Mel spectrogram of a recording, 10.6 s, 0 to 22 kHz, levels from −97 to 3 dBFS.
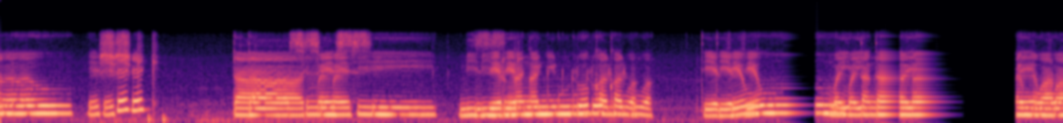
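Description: Throughout the clip the speech is heard twice: a second full-band copy, about as loud as the original, follows roughly 150 ms behind with no decay or room colour. This doubled audio track likely comes from the signal being captured again over a slower path.

Three call audio freezes follow, at 7.83 to 8.17 s, 8.81 to 9.01 s and 9.17 to 10.17 s, the last two just after "aveo mahita". Each holds the last sound as a fading buzz or hiss. The longest fades into about 0.6 s of silence. Speech then resumes where it stopped, so nothing is lost but gaps of 0.31, 0.18 and 0.99 s are inserted, likely from delayed packets draining the jitter buffer.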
